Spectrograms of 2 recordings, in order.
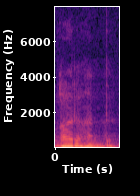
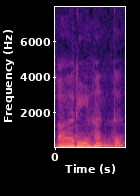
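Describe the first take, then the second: First: The word is said without the middle 'i' sound. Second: The word is said with the middle 'i' sound. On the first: This is the form used in Rajasthan or Gujarat. "अब वो बोलते हैं जी अरिहंत नहीं बोलो, क्या बोलो" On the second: This is the form commonly used in Punjab. "मगर हमारे तो क्या चलता है"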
